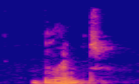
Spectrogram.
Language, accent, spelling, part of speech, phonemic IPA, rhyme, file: English, Southern England, Brent, proper noun, /bɹɛnt/, -ɛnt, LL-Q1860 (eng)-Brent.wav
- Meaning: 1. A habitational surname from Old English 2. A male given name transferred from the surname, of 20th century and later usage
